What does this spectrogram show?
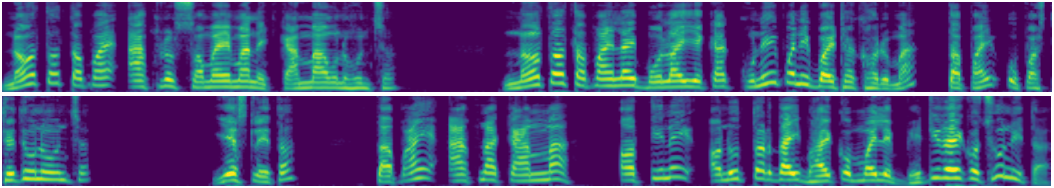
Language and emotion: Nepali, angry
